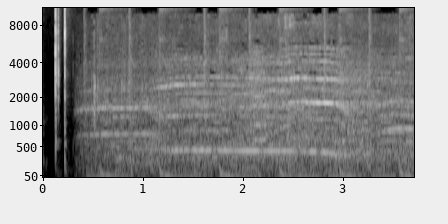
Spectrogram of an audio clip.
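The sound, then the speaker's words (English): After two sharp knocks at the start, a live audience at a recent Colleen Ballinger (Miranda Sings) tour show roars steadily, and a long, drawn-out boo from one audience member holds above the crowd noise for several seconds. “Someone is booing.”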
